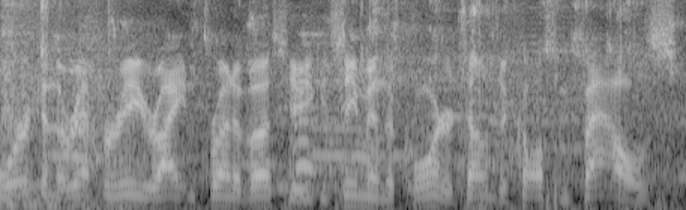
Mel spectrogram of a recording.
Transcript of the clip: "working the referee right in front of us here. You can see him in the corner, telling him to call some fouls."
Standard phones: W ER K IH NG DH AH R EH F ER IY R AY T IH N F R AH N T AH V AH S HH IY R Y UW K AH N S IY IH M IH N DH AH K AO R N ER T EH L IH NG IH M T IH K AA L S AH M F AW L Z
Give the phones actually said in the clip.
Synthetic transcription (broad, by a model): W ER K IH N DH AH R EH F ER IY R AY T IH N F R AH T AH V AH S HH IY R Y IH K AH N S IY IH M IH N DH AH K AO R N ER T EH L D IH M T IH K AA L S AH M F AW L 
